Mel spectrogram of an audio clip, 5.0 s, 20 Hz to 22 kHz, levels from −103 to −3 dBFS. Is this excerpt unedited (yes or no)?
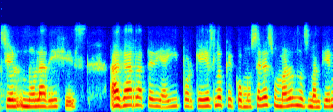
yes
